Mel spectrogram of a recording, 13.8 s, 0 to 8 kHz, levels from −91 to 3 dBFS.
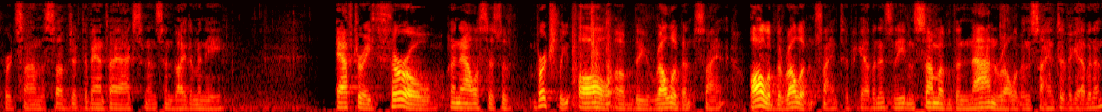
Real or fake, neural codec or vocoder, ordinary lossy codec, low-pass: real; none; Opus, 32 kbps; 7.2 kHz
